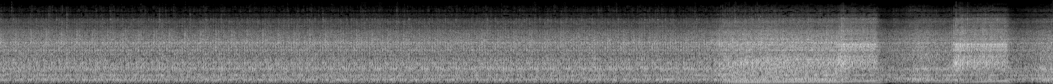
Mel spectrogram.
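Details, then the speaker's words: International 856 diesel tractor, started cold with the muffler still fitted: steady even idle with smooth unbroken beat, no misses or knocks; sounds healthy, now cranking better after cylinder rough spots were addressed. "this tractor sounds pretty good even though it's got a muffler on it"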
